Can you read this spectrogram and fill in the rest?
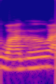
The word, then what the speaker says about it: Wagyu: So as far as diet goes, I just discovered, okay, I knew of Wagyu, I don't know if I'm saying it correctly, steak.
